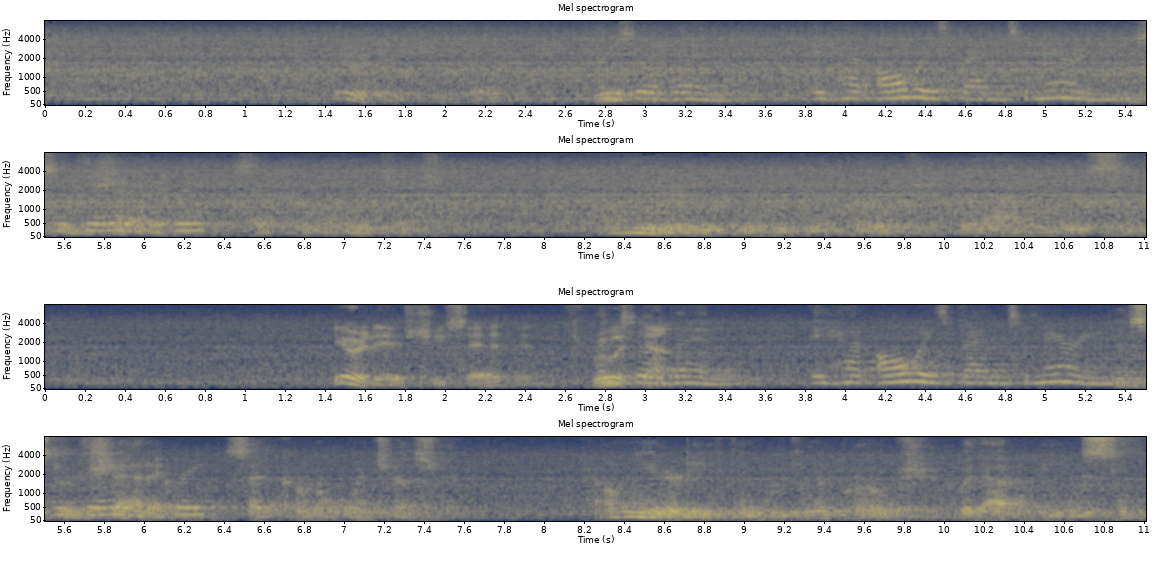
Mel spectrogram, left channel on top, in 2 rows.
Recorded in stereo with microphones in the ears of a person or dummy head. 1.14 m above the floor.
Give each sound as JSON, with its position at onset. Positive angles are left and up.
{"t": 1.4, "sound": "a man speaking", "side_deg": -55, "distance_m": 0.7}
{"t": 2.8, "sound": "a woman speaking", "side_deg": 10, "distance_m": 0.6}
{"t": 5.3, "sound": "a man speaking", "side_deg": -75, "distance_m": 3.0}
